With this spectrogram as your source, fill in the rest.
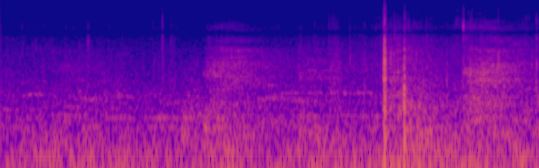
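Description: Bodies thud onto a mat as two wrestlers hit the ground.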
